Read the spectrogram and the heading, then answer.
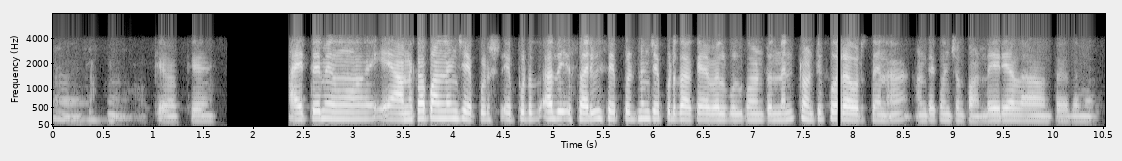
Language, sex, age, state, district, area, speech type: Telugu, male, 30-45, Andhra Pradesh, Anakapalli, rural, conversation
